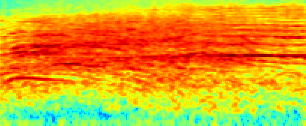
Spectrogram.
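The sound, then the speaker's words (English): A crowd from local East Cowes schools shouts hooray during three cheers for the organisers. One loud, sustained collective shout fills the whole clip at an even level. “I think while we're in good voice, we should give three cheers to the organisers.”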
